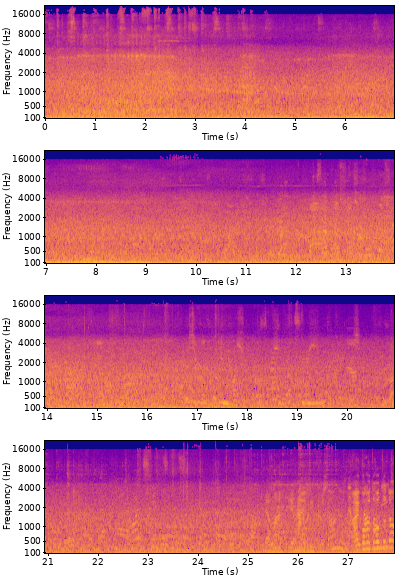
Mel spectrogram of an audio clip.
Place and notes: bushaltestelle für reisebusse, vorwiegend chinesische touristengruppe nach dombesichtigigung, pkws, schritte
soundmap nrw: social ambiences/ listen to the people - in & outdoor nearfield recordings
